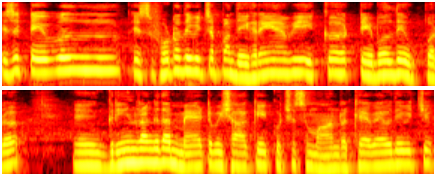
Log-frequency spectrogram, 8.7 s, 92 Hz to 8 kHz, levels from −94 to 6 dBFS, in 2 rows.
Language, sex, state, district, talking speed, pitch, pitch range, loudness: Punjabi, male, Punjab, Fazilka, 185 wpm, 170 Hz, 150-190 Hz, -17 LUFS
